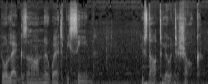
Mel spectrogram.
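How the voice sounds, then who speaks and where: A man playing the grave narrator of a horror game, telling events in measured, dramatic, ominous prose. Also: sits low, little pitch movement, gravelly, a bit bright, slight background noise. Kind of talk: dramatic scripted second-person narration.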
